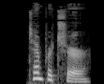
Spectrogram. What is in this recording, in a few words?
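"temperature", English word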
